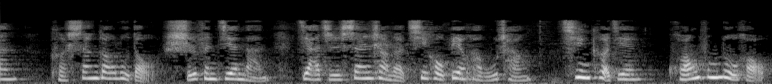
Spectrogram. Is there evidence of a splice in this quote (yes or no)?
no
